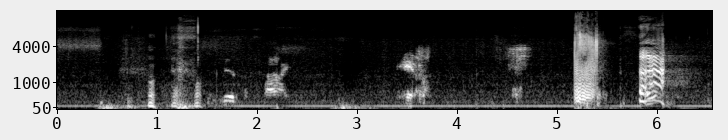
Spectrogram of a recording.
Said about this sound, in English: Is that just constantly playing over there? Yeah, it's ten hours of farts, and it's just the cadence of we don't know.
